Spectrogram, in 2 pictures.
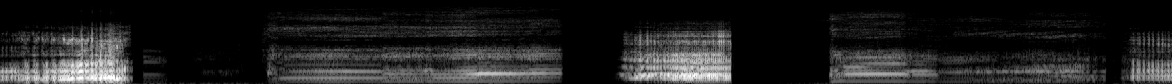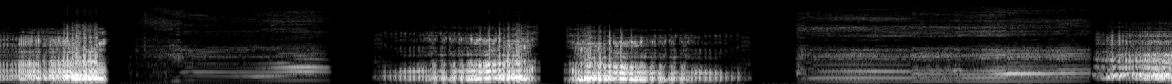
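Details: Polar bear giving harsh, broadband roaring growls in short bursts, alternating with steadier, tonal moaning notes at a lower level, separated by abrupt silent gaps.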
